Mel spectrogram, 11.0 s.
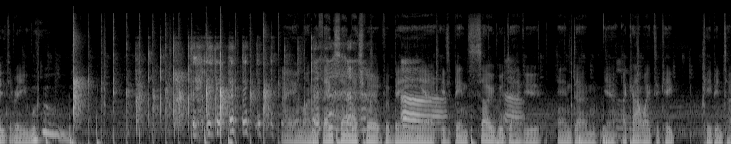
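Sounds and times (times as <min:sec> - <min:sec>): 
speech: 0:00.0 - 0:01.2, 0:02.9 - 0:10.9
hand clapping: 0:01.0 - 0:05.6
laughter: 0:02.8 - 0:06.5.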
